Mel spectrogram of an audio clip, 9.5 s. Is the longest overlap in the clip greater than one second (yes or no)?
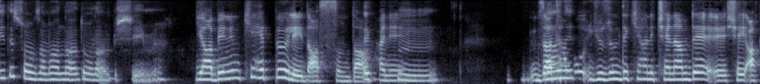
no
